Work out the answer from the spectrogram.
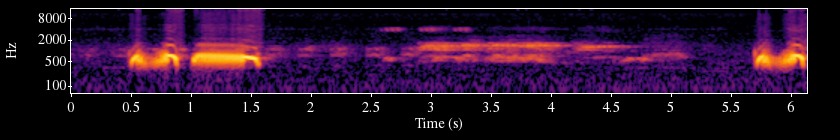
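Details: Spotted dove female calling as a lure to draw in wild doves: a deep coo phrase of short notes and a long held note, soft murmuring, then the opening double note starts again.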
